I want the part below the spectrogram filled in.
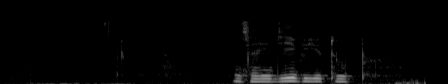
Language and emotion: Russian, neutral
